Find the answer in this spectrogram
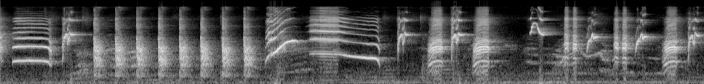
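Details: Jalak bird on a recording for stimulating other birds to sing: a nasal harmonic note, a rhythmic chain of rough clicks, a long falling whistled squeal, then mixed chatter and whistles.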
